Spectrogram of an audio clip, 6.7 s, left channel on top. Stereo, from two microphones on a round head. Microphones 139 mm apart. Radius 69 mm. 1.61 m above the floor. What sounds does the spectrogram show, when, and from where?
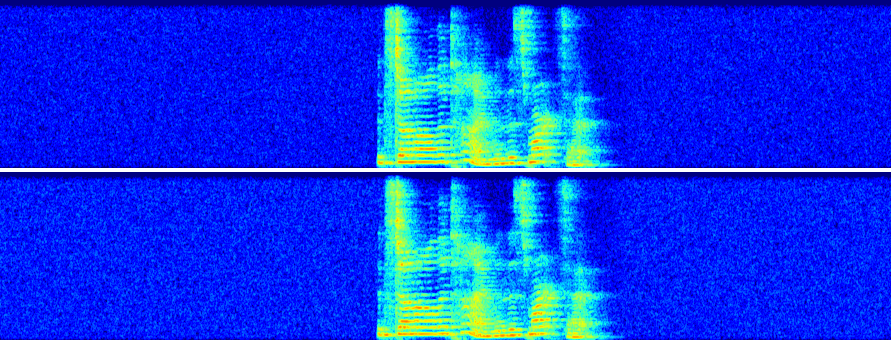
2.8 s a woman speaking: 35° left (ahead or behind), 1.2 m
